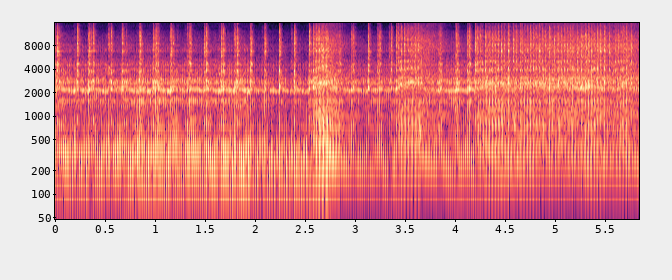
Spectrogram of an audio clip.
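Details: Husqvarna 371XP chainsaw after new cylinder kit replacing a scored cylinder, started with choke then choke in: sharp buzzy two-stroke crackle holds steady and picks up cleanly on throttle with no sputter; runs normally after rebuild.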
